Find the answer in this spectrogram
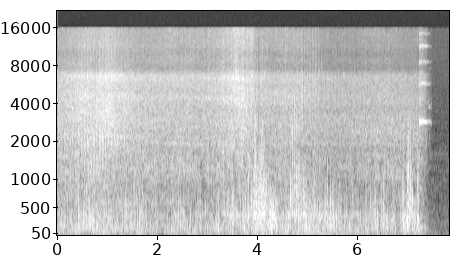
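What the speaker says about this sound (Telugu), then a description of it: "తీర ప్రాంత జిల్లాల్లో భారీగా గాలులు వీస్తున్నాయి." Strong cyclone winds blowing on the coast produce a continuous loud roar and buffeting across the microphone. The noise rises and falls for several seconds and then cuts off abruptly.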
